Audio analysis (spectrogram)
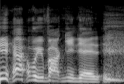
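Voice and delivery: high, nervous, mock laughing through the words. Retelling his own reply to a man who wouldn't let go of his hand: retelling a nervous laugh. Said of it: "I nervously laughed even harder".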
